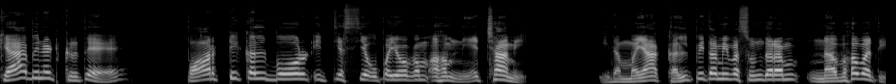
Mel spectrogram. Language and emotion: Sanskrit, disgusted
